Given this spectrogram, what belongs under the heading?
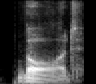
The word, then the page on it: bawd: British English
